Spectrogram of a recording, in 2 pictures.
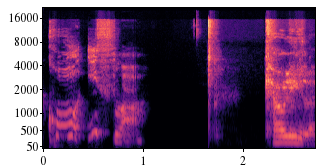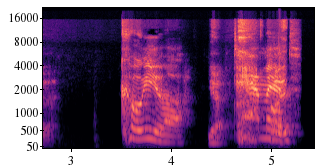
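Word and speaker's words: Caol Ila: No, apparently it's called Caolila.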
